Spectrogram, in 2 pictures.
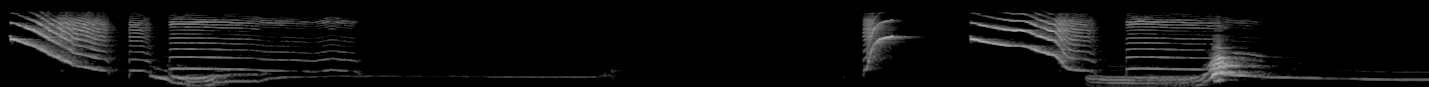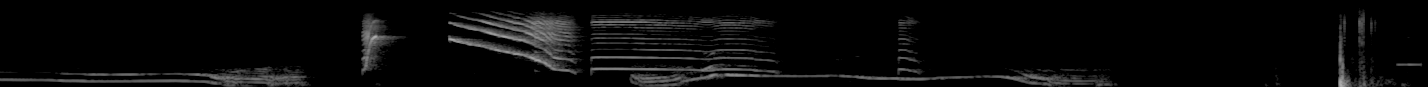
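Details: Dog howling indoors in three long drawn-out bouts, roughly every six seconds. Each starts with a high sliding yelp, drops, then holds a steady, wavering mid-pitched tone. Quiet pauses fall between bouts, and a sharp click comes near the end.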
